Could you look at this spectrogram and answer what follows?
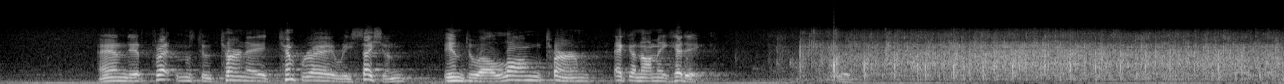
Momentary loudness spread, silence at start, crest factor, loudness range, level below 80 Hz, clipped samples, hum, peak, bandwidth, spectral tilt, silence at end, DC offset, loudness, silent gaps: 19 LU; 0 s; 18 dB; 5 LU; -38 dBFS; under 0.1%; none; 0 dBFS; 9.2 kHz; -8 dB/octave; 0 s; under 0.1%; -18 LUFS; none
